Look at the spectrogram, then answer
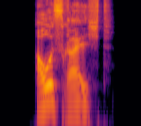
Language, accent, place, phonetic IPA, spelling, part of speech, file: German, Germany, Berlin, [ˈaʊ̯sˌʁaɪ̯çt], ausreicht, verb, De-ausreicht.ogg
- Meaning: inflection of ausreichen: 1. third-person singular dependent present 2. second-person plural dependent present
